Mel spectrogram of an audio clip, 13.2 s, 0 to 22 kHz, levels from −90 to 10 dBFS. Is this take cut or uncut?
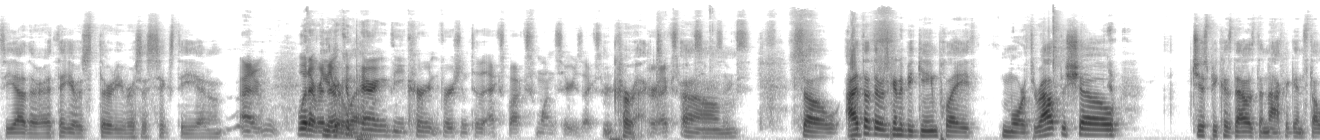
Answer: uncut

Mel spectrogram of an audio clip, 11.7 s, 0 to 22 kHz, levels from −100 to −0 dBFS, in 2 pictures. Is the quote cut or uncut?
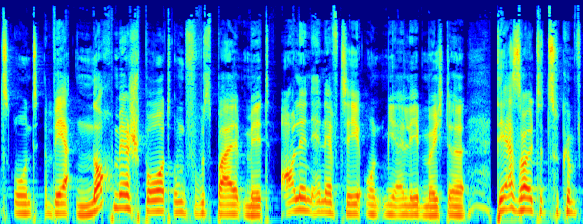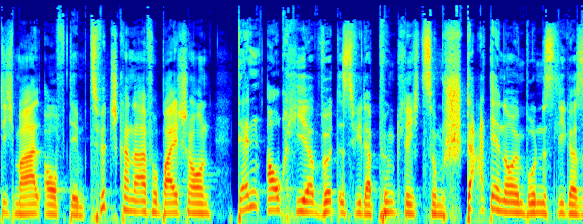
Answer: uncut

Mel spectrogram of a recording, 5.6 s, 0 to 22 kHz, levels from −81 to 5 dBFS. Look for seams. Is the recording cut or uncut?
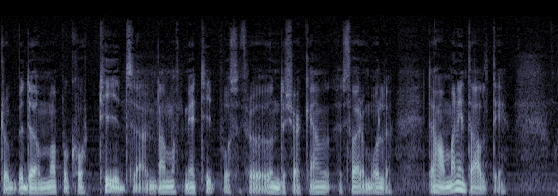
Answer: cut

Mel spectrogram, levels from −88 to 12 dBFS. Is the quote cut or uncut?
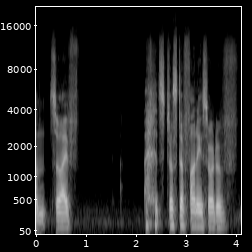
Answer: uncut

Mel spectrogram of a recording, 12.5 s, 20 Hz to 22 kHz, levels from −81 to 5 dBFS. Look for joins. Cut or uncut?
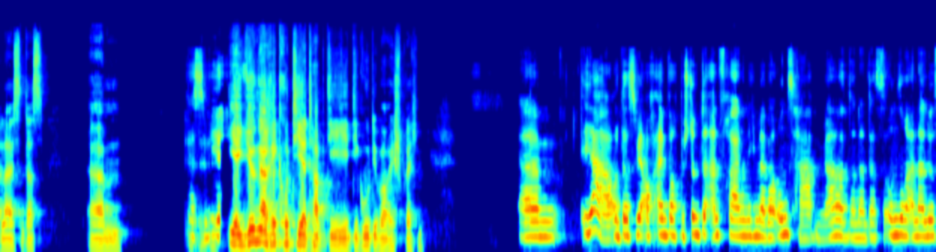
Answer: cut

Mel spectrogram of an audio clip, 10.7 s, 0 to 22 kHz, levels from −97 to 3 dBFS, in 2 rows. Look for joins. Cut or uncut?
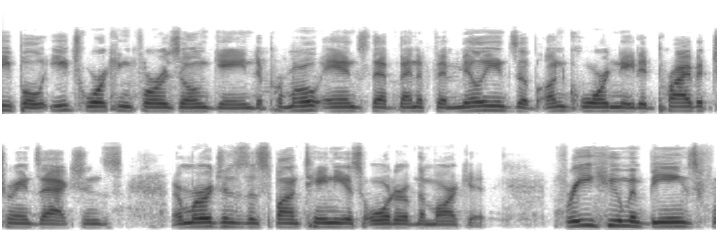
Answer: uncut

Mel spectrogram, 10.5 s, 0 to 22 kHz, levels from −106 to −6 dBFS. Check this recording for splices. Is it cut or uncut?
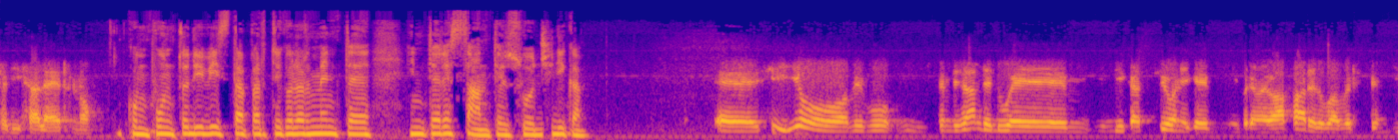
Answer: cut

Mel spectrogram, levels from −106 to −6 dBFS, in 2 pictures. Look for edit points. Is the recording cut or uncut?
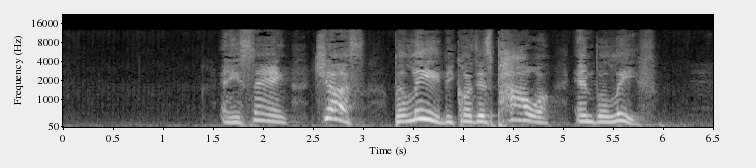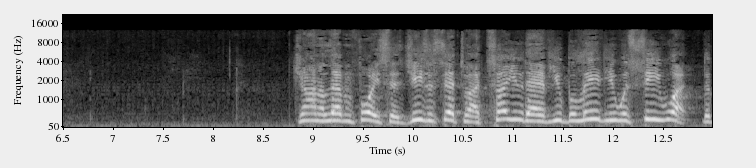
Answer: uncut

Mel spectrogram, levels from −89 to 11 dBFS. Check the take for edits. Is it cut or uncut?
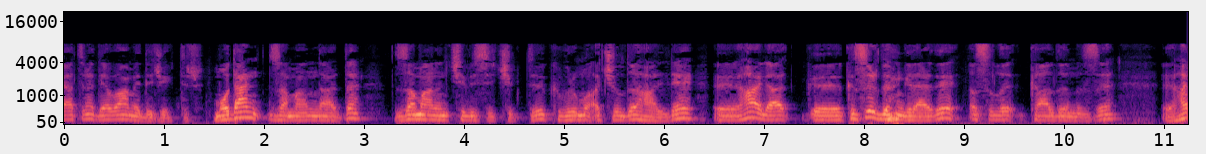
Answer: cut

